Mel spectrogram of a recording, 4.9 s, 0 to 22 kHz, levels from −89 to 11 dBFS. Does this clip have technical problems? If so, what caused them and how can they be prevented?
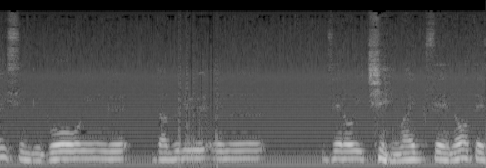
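Yes. A mains buzz runs through the whole clip: a dimmer, rectifier or unshielded cable is letting sharp switching spikes into the signal path twice per cycle of 60 Hz mains. Those spikes carry a long series of 60 Hz harmonics reaching up to several kHz, so instead of a smooth hum there is a steady, raspy buzz sitting roughly 15 dB below the sound. Prevent it by keeping audio cables away from dimmers and power supplies, using shielded balanced connections, and fixing ground loops.

From 1.79 to 2.18 s there is processor overload crackle: the processor fell behind and repeatedly missed its deadlines for very short audio buffers, and each time it replayed a scrap of old audio instead of fresh material. The buffers were about 3 ms long, and about 20 of them were missed. The hard-edged repeats pile up into a gritty tearing laid over the sound, which stops once the load eases. 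Prevent it by raising the buffer size or closing other demanding processes during recording.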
